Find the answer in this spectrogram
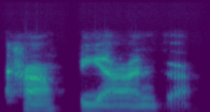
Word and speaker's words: confianza: Confianza. Confianza. Confianza. CO, right, CON, F as in Frank, IANZA. Confianza. Oh, like fiance, almost kind of.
